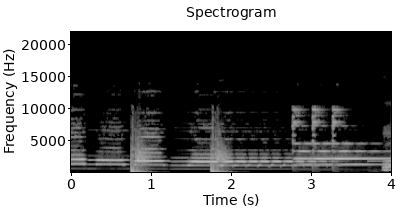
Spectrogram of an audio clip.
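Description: Cartoon sound-effect music: held synthetic tones with two heavy, deep thuds about a second apart, then three short high notes in quick succession near the end.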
